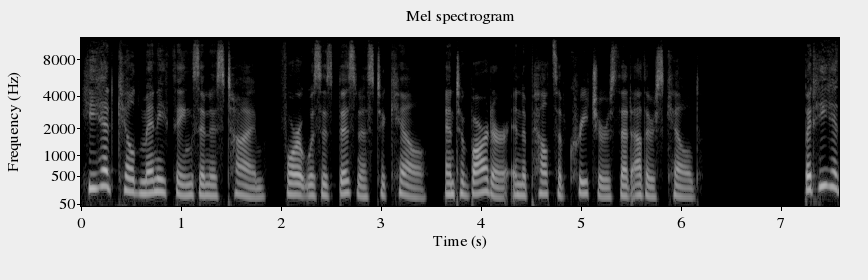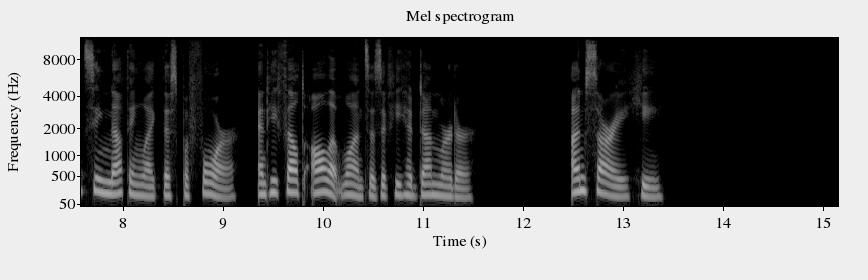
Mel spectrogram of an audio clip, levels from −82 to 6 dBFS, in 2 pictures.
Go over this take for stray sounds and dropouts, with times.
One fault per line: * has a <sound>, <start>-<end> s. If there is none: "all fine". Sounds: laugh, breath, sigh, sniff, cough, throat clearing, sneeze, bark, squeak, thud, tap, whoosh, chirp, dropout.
all fine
